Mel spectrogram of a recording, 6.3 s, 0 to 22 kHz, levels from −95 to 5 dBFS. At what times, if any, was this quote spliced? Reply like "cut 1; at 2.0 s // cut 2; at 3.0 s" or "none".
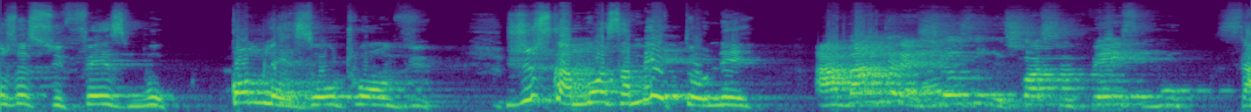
none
